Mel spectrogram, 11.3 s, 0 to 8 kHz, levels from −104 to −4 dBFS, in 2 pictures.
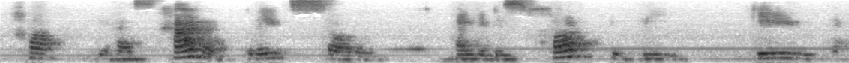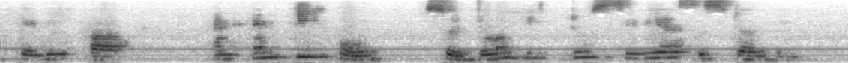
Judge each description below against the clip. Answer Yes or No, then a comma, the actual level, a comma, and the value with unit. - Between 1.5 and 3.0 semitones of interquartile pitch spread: No, average, 4.8 semitones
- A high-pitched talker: Yes, high, 215 Hz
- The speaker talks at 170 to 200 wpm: No, average, 150 wpm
